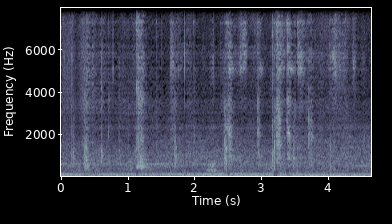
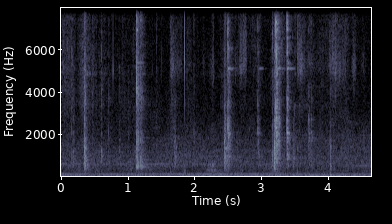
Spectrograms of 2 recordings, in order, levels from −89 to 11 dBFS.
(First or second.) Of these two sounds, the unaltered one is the second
